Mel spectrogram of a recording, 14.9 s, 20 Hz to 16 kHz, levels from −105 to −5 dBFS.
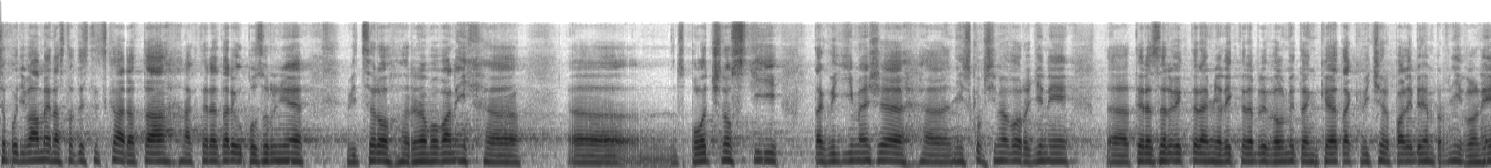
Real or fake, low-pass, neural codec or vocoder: fake; 9.9 kHz; vocoder, 22.05 kHz, 80 mel bands, WaveNeXt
